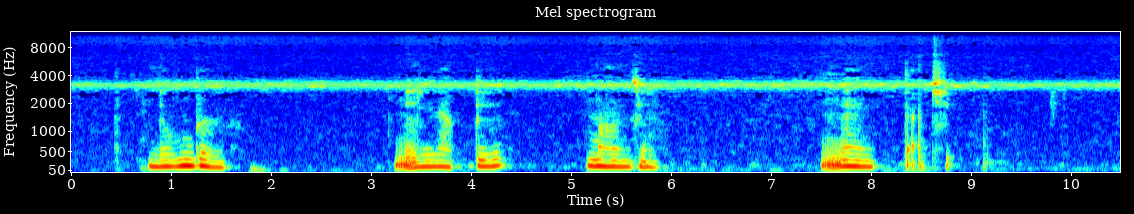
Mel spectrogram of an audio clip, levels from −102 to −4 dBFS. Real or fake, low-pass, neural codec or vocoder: real; 10.8 kHz; none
